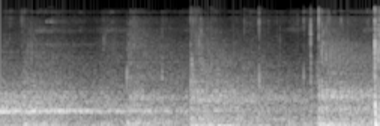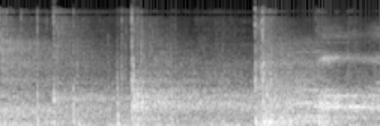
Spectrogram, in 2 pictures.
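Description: Racquetball rally: the hollow rubber ball struck by racquets and smacking off the court walls, about half a dozen sharp hits with echo after each, the loudest near the end.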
